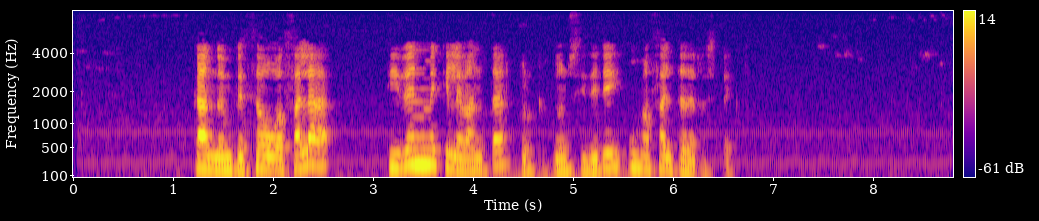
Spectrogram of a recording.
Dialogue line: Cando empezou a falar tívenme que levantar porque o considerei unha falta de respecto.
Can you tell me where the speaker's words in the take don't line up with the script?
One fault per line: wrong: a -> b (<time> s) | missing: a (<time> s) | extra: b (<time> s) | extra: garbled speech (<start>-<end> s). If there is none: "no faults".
no faults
